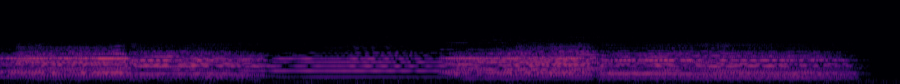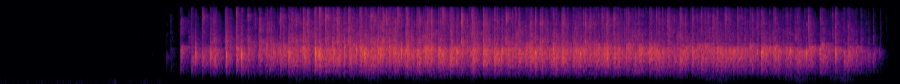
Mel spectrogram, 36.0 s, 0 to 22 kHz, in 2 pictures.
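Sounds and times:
audience applause: 0:21.3 - 0:36.0.

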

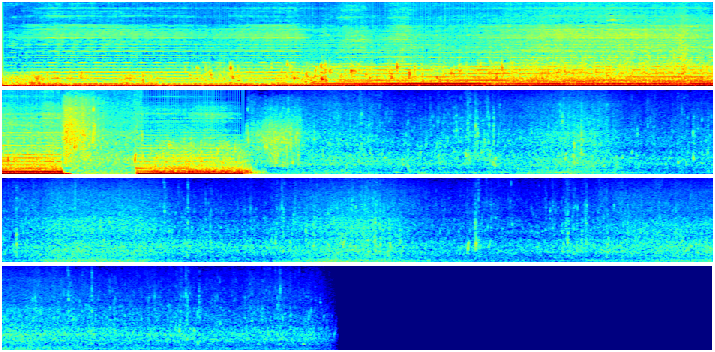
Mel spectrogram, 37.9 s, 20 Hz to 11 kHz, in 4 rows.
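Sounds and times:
small waves lapping: 0:00.0 - 0:11.4, 0:12.8 - 0:32.9
small water splashes: 0:10.2 - 0:11.3, 0:12.8 - 0:32.9.

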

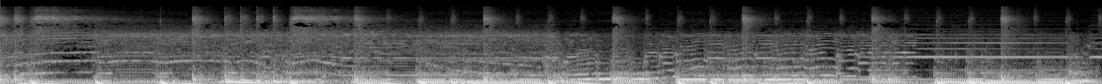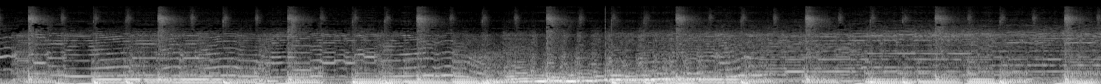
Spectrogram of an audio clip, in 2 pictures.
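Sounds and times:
bass guitar: 0:00.0 - 0:22.0
drums playing steady beat: 0:00.0 - 0:22.0
electric guitar: 0:00.0 - 0:22.0.

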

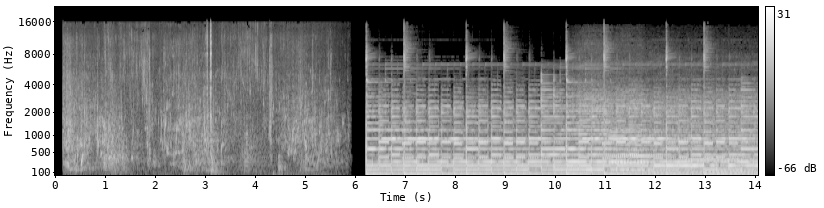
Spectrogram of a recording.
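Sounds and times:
water splashing: 0:00.1 - 0:06.0.

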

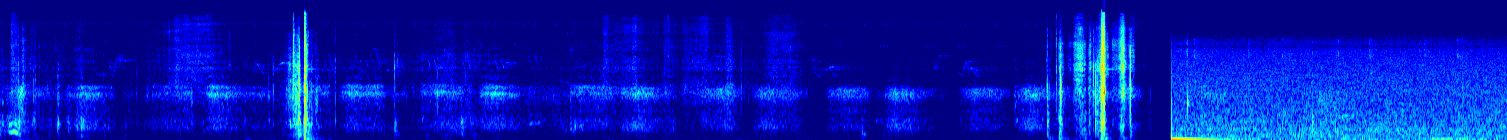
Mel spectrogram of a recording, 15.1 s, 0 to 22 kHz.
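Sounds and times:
steady hiss: 0:11.8 - 0:15.0.

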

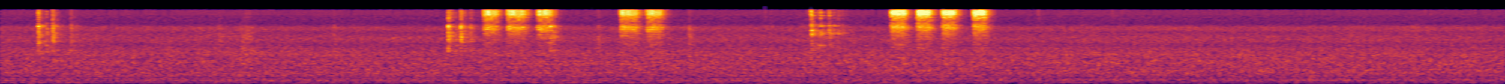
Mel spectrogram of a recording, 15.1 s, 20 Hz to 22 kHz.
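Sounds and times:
box fan humming: 0:00.0 - 0:15.0
aerosol spray paint hissing: 0:04.8 - 0:05.6, 0:06.2 - 0:06.7, 0:08.9 - 0:10.0.

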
